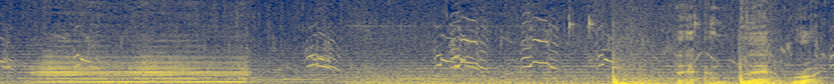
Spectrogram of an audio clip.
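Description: Cattle lowing in the Cities: Skylines city-builder, several loud drawn-out moos with harmonic tone, then a busier mix of game ambience, short chirpy bird-like calls and thumps, with a voice briefly over it.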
